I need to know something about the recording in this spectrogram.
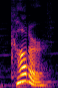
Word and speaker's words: Qatar: The irony of it all cutter is actually closer to the official pronunciation.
